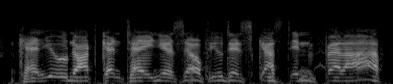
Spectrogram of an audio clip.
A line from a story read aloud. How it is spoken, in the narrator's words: snaps in a highly nervous condition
